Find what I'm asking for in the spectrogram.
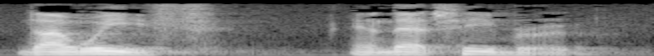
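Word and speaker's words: Dawith (דוד): So the second D in David does not contain the dagish lini, so it's pronounced like the diphthong TH as in the word thee. So it's Dawith.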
